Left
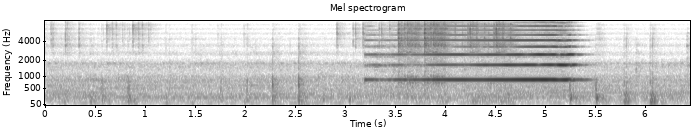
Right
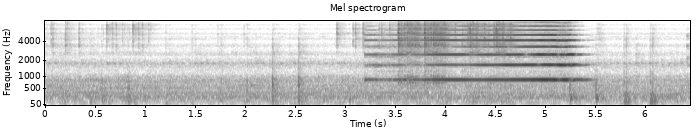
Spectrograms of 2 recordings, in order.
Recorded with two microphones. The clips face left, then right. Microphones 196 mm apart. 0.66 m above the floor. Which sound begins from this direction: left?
A violin, at 3.2 s.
